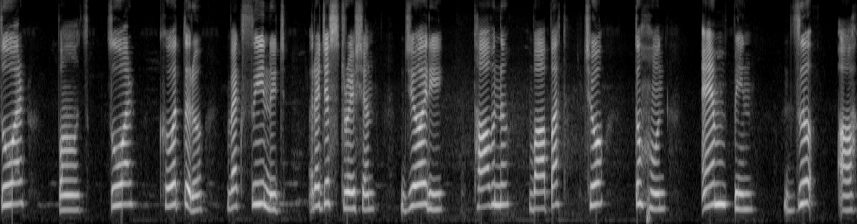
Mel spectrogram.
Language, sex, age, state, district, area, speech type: Kashmiri, female, 18-30, Jammu and Kashmir, Bandipora, rural, read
